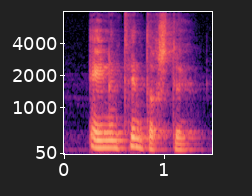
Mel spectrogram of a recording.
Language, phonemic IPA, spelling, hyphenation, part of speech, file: Dutch, /ˌeː.nə(n)ˈtʋɪn.təx.stə/, eenentwintigste, een‧en‧twin‧tig‧ste, adjective, Nl-eenentwintigste.ogg
- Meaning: twenty-first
